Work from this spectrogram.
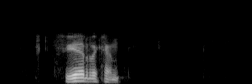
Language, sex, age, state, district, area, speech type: Santali, male, 18-30, Jharkhand, East Singhbhum, rural, conversation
